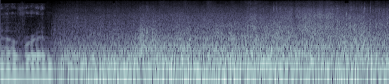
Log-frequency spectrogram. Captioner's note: waves roaring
